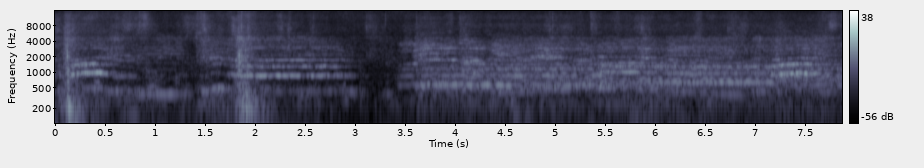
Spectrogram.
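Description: A group of pupils singing together a cappella, with two heavy thumps in the first two seconds, a brief drop in sound about three seconds in, then the voices holding sustained chords.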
